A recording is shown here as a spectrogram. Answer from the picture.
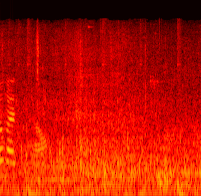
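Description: Sea waves washing against shoreline rocks, with wind buffeting the microphone: a steady rushing noise.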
